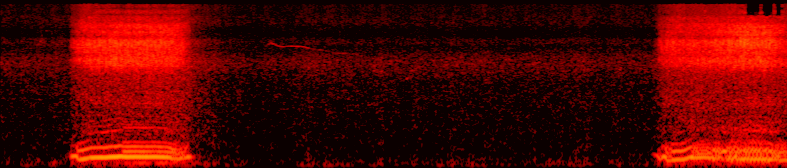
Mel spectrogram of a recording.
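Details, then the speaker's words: Sleeping cat snoring in the morning: two soft, buzzing snores in a quiet room. "Бастюша ещё не проснулся. Вот так он храбит."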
